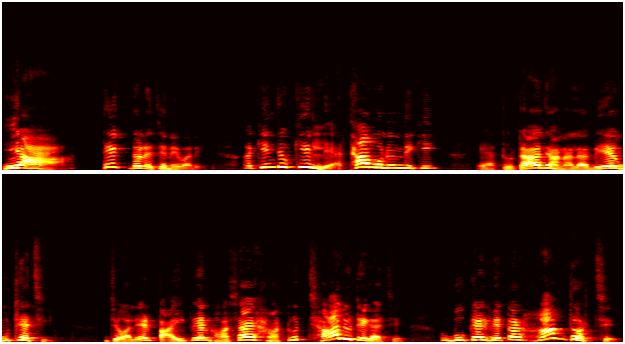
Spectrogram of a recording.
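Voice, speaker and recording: Woman playing a fussy, high-voiced absent-minded male burglar. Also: very animated, slow, fairly bright tone, exaggerated voice. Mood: weary, complaining. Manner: polite, complaining, exclamatory. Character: short absent-minded male burglar, apologetic yet indignant and chatty.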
